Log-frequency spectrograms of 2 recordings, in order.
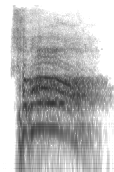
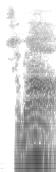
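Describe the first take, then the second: First: High loud shout of Sabar. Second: Sabar. said low and soft; hushed sabar. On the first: Preacher acting a wife at the end of her patience, shouting. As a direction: yell Sabar. with a burst. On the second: Preacher acting a wife forcing herself calm, quietly. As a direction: pull Sabar. back down to a murmur. Acted outburst of patience. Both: Acted.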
